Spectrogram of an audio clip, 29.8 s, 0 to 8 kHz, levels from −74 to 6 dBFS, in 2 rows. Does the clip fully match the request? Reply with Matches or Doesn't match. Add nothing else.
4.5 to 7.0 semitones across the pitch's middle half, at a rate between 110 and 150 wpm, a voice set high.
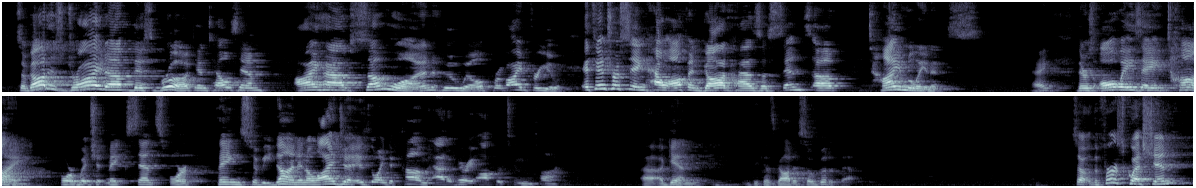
Matches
